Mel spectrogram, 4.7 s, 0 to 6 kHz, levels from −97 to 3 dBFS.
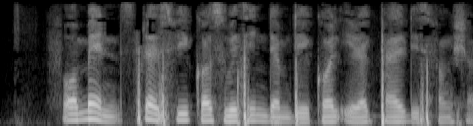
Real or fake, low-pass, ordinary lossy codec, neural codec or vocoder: real; 5.4 kHz; MP3, 24 kbps; none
